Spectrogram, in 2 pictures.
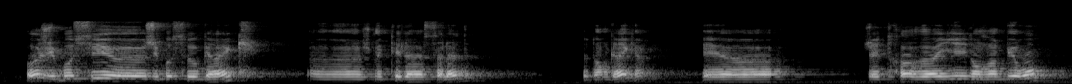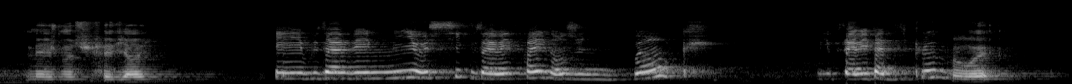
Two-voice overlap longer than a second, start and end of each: none

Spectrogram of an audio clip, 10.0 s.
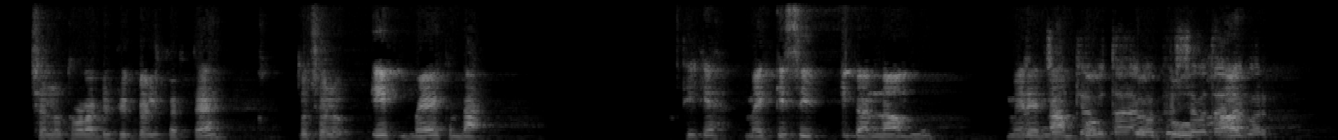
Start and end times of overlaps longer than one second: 7.7-9.4

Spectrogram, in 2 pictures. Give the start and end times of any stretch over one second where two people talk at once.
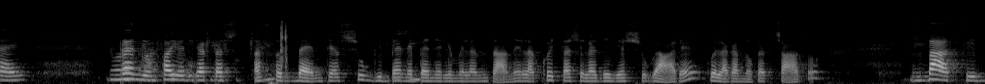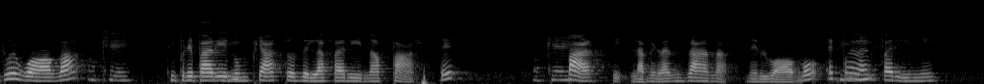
1.2-2.8

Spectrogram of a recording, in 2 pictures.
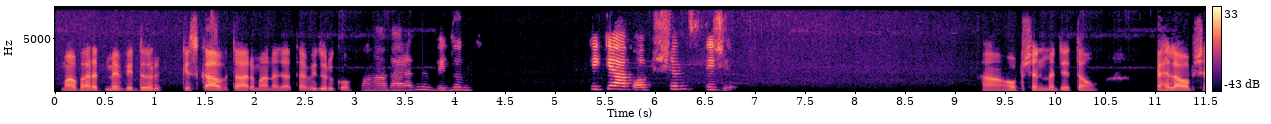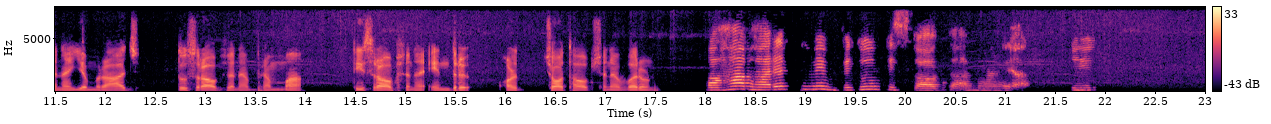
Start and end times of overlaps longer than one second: none

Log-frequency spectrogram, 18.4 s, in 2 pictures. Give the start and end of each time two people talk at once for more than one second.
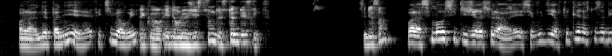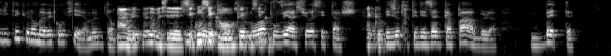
11.9-13.2

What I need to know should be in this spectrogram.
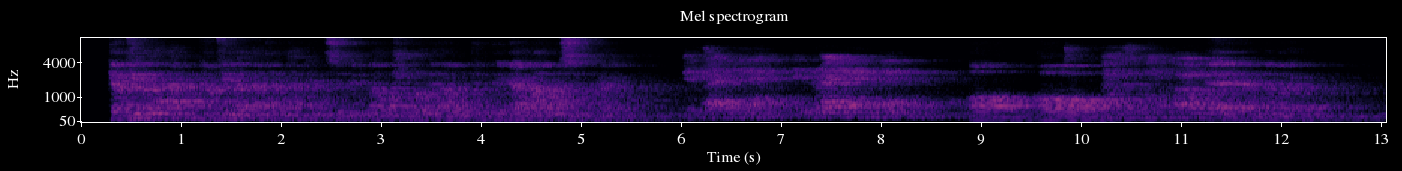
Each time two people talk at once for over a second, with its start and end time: none

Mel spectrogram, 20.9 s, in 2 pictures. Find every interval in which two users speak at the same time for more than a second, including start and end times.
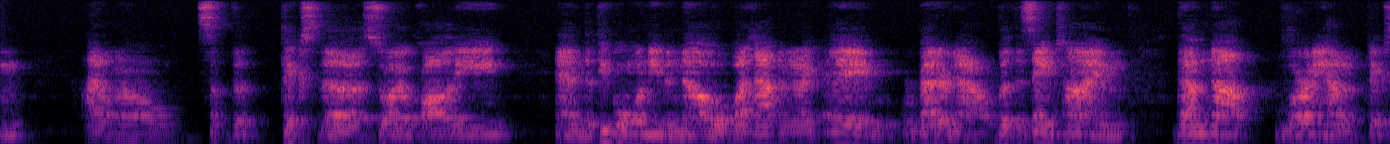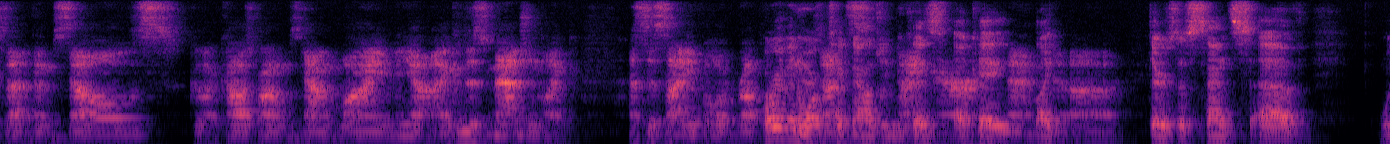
16.2-18.4

